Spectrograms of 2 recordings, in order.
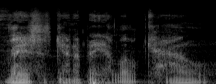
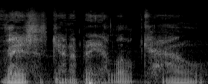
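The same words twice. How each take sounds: First: It is said in a hot, sexy voice. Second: It is said in a hot, sexy voice.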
